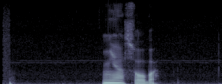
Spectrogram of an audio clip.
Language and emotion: Russian, sad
